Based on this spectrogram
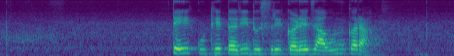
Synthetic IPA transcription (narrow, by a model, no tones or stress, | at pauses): t̪ekuʈʰet̪əɾiːd̪usɾiːkəɽed͡zaʋuːnkəɾa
